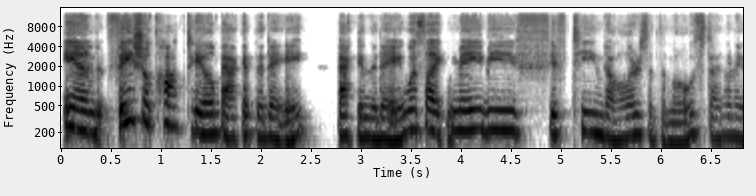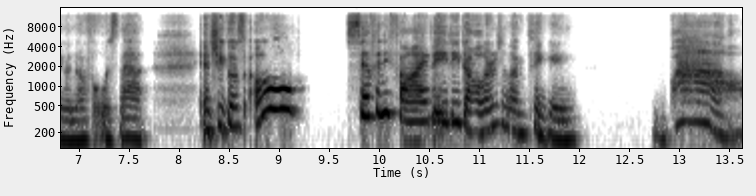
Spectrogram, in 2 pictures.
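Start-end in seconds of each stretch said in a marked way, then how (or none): 8.7-11.2 high, loud, funny little squeaky voice. Speaker retelling Virginia's reply to his question, imitating her squeaky voice. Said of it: "she had a funny little squeaky voice".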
